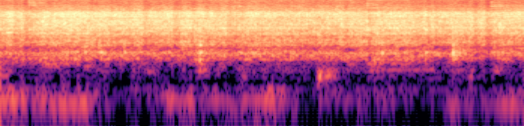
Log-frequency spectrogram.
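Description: Paneer chilli with chilli sauce and soy sauce hisses and sizzles in a hot pan while a spoon stirs it, giving faint scraping taps over a steady frying hiss, with no speech.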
